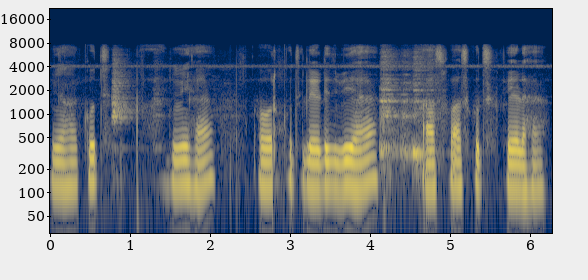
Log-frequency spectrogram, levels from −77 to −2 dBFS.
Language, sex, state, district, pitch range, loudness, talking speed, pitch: Hindi, male, Uttar Pradesh, Saharanpur, 115-130 Hz, -18 LUFS, 125 wpm, 125 Hz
